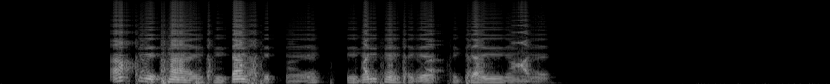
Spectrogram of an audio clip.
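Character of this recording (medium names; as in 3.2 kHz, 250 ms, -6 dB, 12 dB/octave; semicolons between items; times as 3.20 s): phasing stages 4, 1.3 Hz, lowest notch 510–1700 Hz; aliases and images of a low sample rate 1.8 kHz, jitter 0%; AAC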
